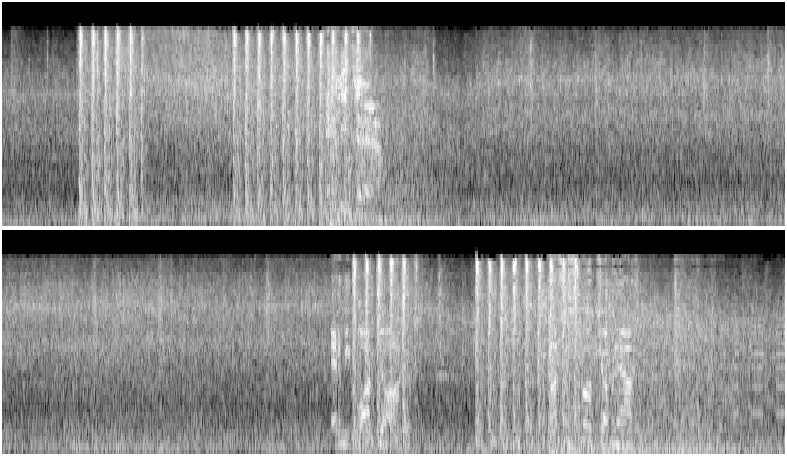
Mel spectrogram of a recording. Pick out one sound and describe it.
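Wind rushes past in a loud roar.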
